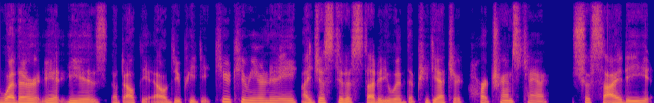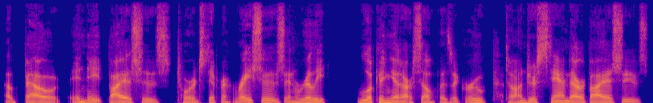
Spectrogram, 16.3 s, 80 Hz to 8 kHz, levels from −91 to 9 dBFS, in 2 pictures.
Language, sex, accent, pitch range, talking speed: English, male, American, 130-145 Hz, 130 wpm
